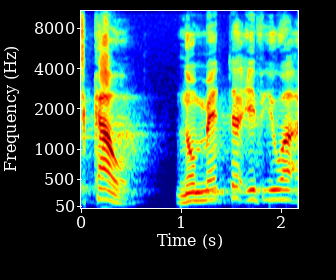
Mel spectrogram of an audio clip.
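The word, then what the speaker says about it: kau: you it is always it is spelled as K Au and not cow as a copy cow they will address you as cow no matter if you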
